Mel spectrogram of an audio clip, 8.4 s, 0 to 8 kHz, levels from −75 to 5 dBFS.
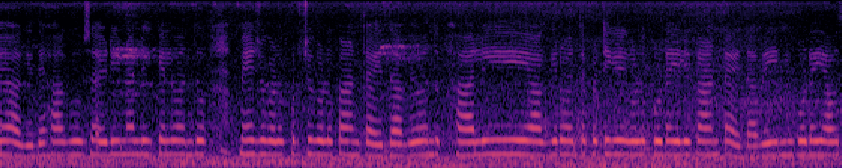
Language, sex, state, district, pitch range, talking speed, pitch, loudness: Kannada, female, Karnataka, Bellary, 225-245 Hz, 140 wpm, 240 Hz, -31 LUFS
